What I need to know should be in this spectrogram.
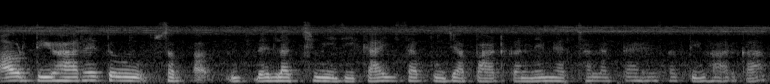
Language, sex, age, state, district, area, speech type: Hindi, female, 60+, Uttar Pradesh, Pratapgarh, urban, spontaneous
